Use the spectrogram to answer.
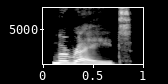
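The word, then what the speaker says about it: Mairead: see my assistant merade sorry how do you spell that it's m a i r e a d merade okay got that it's not a name i'm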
